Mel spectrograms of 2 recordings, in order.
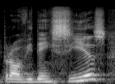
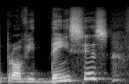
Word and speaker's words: providências: ser acentuada então providências palavra paroxítona terminada em ditongo crescente oe é semivogal eu não pronuncio obviamente providências mas sim providências e o isso semivogal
